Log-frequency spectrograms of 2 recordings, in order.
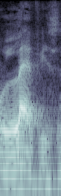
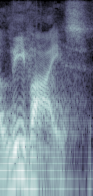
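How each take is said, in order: First: Levi's said "LEH-vees"; Levi's with open eh and short ee ending; Brazilian pronunciation of Levi's. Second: Levi's said "LEE-vize"; Levi's with a long ee, then "vize"; English pronunciation of Levi's. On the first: Retold or imitated. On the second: Shown as a demonstration. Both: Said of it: "que vocês falam Levi's".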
